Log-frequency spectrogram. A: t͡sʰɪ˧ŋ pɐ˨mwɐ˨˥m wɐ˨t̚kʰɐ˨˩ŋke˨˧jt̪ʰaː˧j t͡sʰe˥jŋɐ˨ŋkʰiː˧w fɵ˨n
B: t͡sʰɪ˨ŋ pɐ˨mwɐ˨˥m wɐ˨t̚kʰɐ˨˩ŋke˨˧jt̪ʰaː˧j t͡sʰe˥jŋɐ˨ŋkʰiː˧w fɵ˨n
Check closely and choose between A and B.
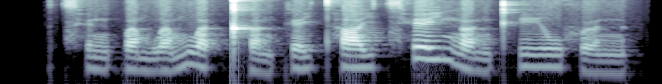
B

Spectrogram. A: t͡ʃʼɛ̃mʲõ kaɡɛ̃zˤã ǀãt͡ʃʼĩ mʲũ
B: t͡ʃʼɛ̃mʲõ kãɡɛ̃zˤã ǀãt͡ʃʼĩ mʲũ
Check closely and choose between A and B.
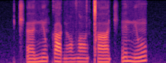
A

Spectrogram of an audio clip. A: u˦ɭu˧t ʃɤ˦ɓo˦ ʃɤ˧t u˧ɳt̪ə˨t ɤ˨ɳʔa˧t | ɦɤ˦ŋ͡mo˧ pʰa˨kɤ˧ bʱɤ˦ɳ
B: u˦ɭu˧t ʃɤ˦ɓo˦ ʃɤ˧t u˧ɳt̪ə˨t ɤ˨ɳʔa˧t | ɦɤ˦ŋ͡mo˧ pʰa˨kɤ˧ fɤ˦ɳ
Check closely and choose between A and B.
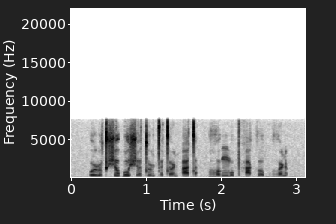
A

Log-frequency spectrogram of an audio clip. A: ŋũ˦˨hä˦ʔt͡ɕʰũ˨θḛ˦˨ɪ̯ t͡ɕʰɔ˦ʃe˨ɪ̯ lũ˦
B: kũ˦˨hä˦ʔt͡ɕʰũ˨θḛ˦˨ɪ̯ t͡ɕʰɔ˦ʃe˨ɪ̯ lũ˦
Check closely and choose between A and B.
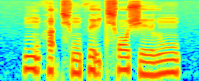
A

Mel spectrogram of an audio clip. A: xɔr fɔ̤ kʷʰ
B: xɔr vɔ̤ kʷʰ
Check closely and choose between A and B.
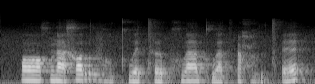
B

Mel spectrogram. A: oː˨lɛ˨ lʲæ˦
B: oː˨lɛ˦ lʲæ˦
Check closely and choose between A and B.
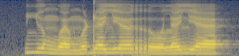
B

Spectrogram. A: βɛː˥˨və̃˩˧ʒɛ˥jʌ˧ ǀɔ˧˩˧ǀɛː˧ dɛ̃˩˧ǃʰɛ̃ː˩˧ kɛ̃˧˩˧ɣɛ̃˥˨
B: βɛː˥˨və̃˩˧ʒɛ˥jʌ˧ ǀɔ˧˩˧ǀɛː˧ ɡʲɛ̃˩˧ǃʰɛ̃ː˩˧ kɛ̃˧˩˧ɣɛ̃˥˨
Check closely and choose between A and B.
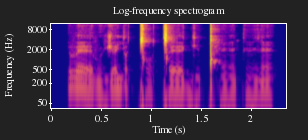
B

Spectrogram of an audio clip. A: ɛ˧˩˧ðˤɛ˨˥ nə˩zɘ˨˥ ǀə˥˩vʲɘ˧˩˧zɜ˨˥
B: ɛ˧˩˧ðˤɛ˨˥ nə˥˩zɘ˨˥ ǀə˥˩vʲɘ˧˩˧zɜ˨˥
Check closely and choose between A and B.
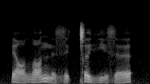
A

